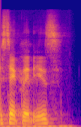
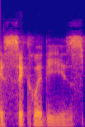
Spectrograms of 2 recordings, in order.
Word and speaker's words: Cyclades: plenty of people say cichlidies but that's wrong it rhymes with Everglades yeah so who's in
